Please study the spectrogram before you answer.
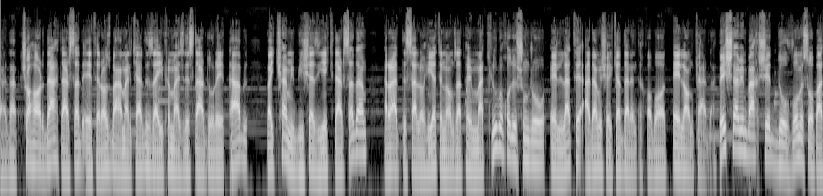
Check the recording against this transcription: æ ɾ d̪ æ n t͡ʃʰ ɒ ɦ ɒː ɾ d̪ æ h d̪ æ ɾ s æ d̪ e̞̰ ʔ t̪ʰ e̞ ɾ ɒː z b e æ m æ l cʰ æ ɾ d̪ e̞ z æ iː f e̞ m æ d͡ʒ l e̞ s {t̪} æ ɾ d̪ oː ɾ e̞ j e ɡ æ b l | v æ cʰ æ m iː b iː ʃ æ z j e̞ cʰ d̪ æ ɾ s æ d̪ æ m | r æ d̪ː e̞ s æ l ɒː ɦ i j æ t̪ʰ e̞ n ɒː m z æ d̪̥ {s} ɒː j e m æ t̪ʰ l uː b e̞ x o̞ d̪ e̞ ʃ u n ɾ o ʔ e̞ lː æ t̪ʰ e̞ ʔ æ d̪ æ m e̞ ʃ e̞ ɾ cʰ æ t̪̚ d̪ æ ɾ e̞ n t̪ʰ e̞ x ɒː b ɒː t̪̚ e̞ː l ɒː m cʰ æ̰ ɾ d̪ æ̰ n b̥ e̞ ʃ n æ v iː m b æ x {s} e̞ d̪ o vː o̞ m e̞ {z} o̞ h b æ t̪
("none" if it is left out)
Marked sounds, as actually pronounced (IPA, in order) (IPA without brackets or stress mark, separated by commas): d̪, h, ʃ, s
